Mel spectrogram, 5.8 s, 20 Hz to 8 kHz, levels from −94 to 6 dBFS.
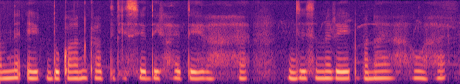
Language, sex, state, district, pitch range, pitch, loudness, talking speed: Hindi, female, Jharkhand, Palamu, 235-240 Hz, 240 Hz, -17 LUFS, 145 wpm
